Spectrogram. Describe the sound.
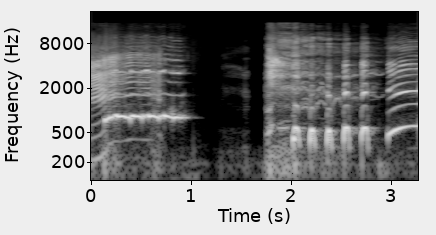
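A voice imitates a goat or lamb bleat, starting with a long wavering cry, then after a brief pause a quick series of stuttering bleats ending in another loud drawn-out call.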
